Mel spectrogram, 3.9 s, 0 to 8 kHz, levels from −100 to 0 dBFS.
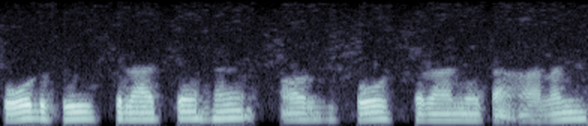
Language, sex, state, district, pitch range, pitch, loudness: Hindi, male, Uttar Pradesh, Hamirpur, 105-120 Hz, 115 Hz, -22 LUFS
